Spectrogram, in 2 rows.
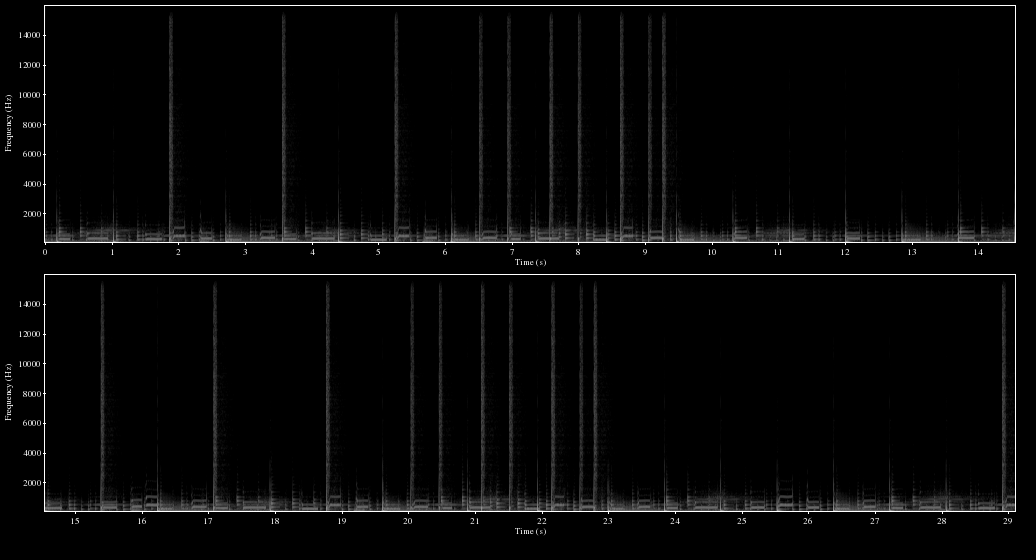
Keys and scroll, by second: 0.3 space, 20.7 space.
